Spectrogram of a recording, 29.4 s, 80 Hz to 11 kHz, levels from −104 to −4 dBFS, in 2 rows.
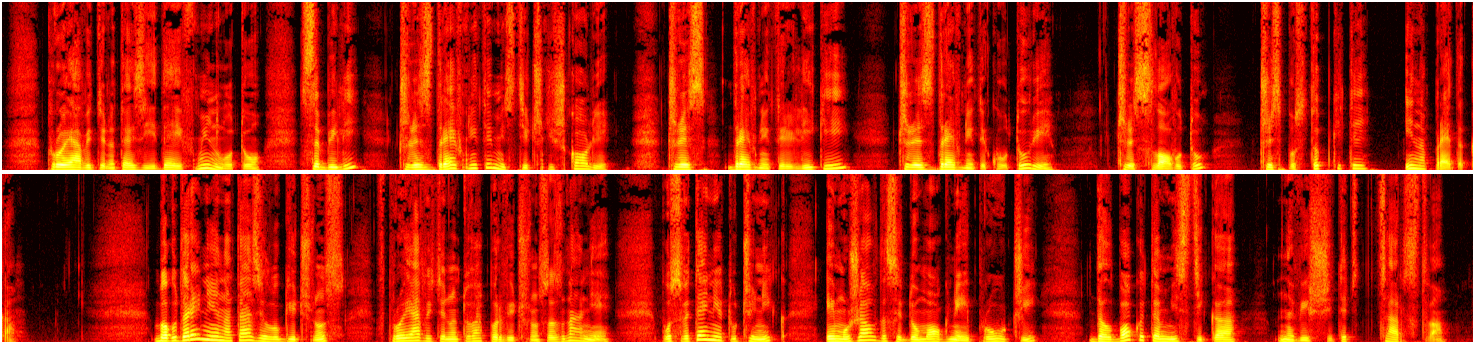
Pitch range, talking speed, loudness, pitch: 135-190 Hz, 100 wpm, -26 LUFS, 150 Hz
